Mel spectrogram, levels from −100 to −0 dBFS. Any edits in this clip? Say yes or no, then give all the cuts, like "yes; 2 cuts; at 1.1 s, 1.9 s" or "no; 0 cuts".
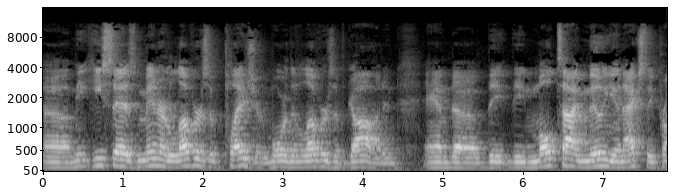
no; 0 cuts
